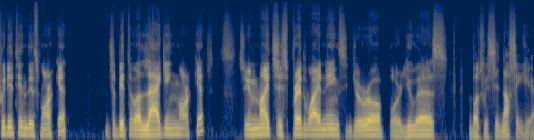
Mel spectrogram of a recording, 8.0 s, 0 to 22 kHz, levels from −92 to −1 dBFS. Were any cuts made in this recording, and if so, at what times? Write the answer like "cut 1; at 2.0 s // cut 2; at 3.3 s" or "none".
cut 1; at 7.1 s

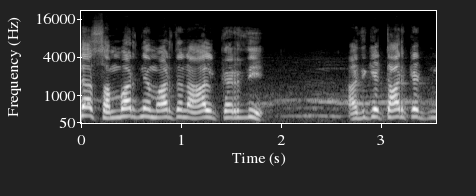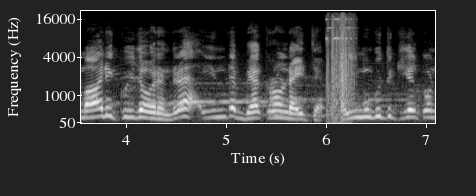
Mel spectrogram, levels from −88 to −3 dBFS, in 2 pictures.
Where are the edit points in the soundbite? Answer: cut 1; at 6.1 s

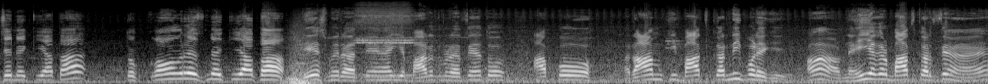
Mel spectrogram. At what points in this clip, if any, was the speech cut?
cut 1; at 2.9 s

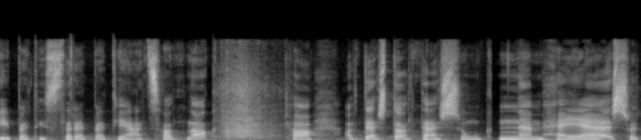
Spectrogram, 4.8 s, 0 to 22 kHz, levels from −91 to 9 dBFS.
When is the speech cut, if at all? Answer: cut 1; at 2.0 s

